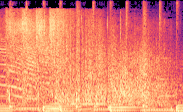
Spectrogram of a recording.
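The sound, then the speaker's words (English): Scattered gunshots crack out every half second or so as police shoot at a suicide drone, of a kind Iran is accused of selling to Russia; several sharp bursts over a steady low engine buzz and a noisy outdoor wash; no one speaks. “Here, police shoot one out the sky.”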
